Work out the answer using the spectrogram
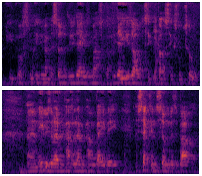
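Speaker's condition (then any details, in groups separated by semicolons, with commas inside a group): Parkinson's disease; new since onset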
